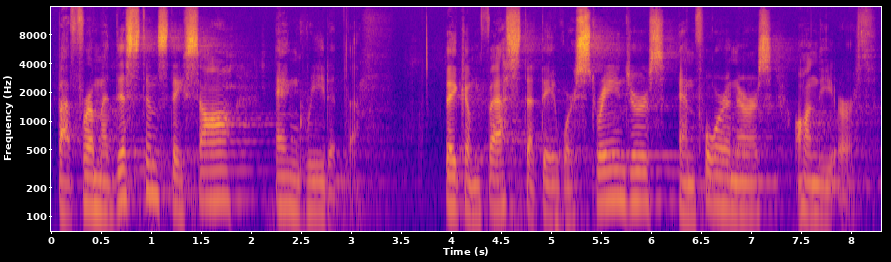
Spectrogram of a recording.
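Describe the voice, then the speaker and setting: A man from El Salvador preaching a sermon in a measured, rhetorical way with deliberate phrasing and repetition. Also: medium pitch. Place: large reverberant church or hall. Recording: echoey hall with long reverb.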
